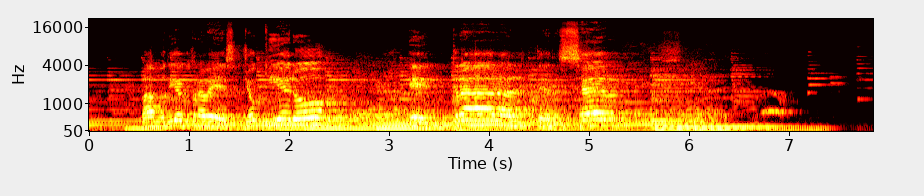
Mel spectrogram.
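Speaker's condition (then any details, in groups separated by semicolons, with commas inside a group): No condition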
